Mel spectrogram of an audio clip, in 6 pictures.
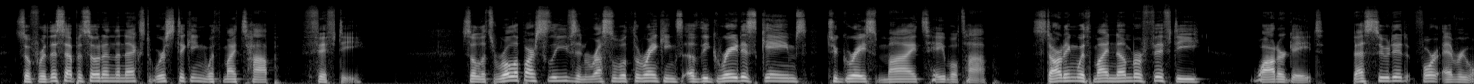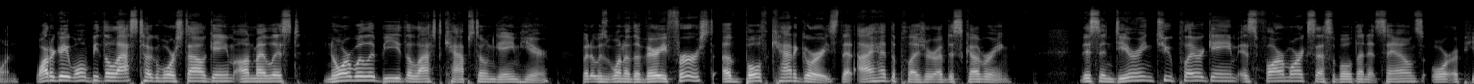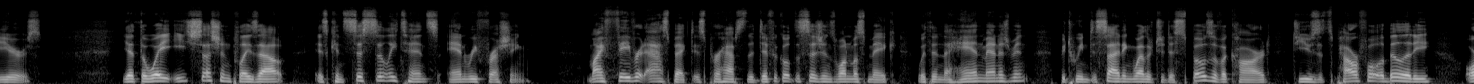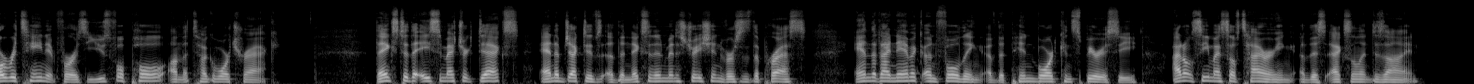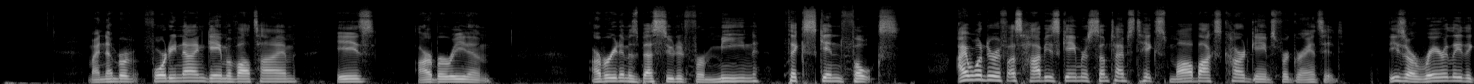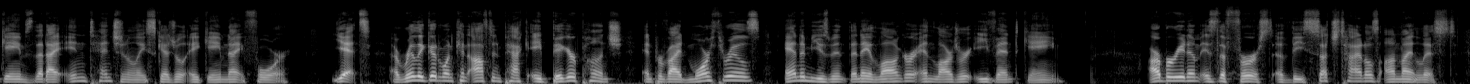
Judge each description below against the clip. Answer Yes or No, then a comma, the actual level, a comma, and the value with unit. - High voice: No, low, 135 Hz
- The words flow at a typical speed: Yes, average, 175 wpm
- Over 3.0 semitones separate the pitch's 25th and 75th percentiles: Yes, average, 4.3 semitones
